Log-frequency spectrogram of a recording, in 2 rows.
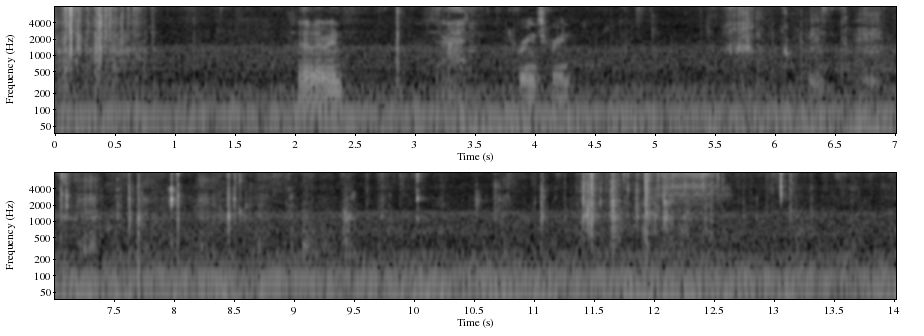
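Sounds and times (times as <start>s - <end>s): person chewing crunchy cookies: 4.5s - 14.0s.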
